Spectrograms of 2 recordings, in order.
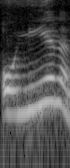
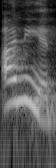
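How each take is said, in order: First: The word starts with an 'o' vowel. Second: The word starts with an 'a' vowel. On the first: The speaker calls it wrong. "ഒനിയൻ അല്ല" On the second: The speaker calls it right. "അനിയൻ എന്നാണ് pronounce ചെയ്യുക"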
